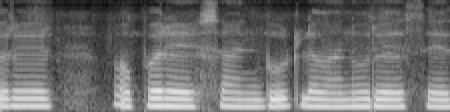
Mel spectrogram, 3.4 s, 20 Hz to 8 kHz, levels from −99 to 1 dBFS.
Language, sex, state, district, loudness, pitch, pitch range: Bengali, female, Assam, Hailakandi, -16 LUFS, 190 Hz, 185-195 Hz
